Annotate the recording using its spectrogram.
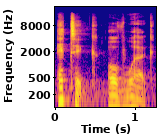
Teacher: The th sound in ethic or with becomes more like a t or duh.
